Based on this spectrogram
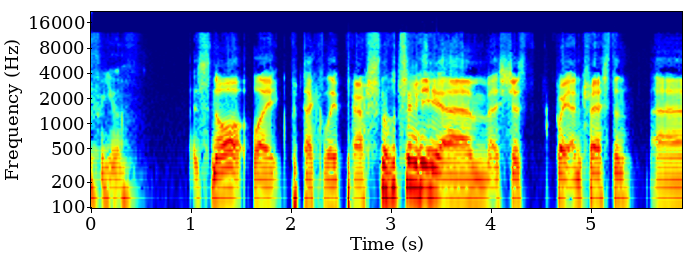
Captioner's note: chuckles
